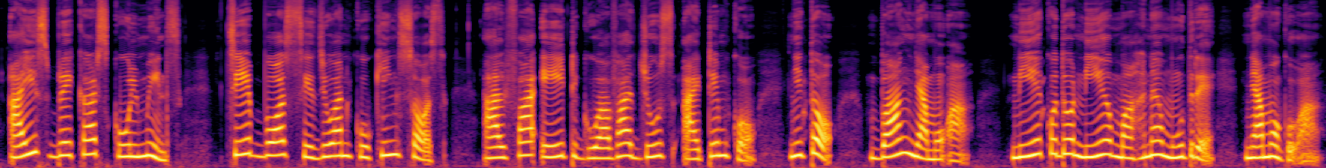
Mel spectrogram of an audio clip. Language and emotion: Santali, neutral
